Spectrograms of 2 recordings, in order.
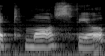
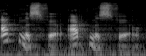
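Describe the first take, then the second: First: "atmosphere" drawn out as ut-MOS-feer; slowly misstress "atmosphere" on MOS; "atmosphere" with weak start and heavy middle; wrong pronunciation. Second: "atmosphere" as AT-mus-feer; front-stress "atmosphere" on AT; "atmosphere" with punched AT and light middle; correct pronunciation. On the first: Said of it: "how you pronounce this word". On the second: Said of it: "but it is atmosphere". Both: Shown as a demonstration.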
